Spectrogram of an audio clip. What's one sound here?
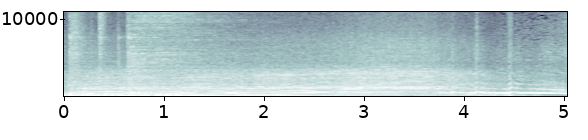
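A racing engine roars at high revs.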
